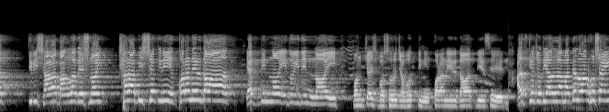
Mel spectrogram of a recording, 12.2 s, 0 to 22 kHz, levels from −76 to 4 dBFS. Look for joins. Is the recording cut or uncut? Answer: cut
